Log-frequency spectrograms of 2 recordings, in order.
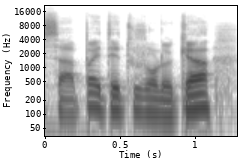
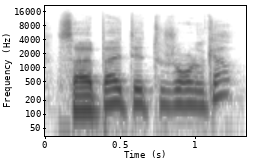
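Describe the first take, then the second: First: The voice falls at the end, like a statement. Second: The voice rises at the end, like a question. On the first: It is read as a plain statement. The speaker calls it wrong. "J'ai pas mis l'intonation" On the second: It is asked as a question. The speaker calls it right. "Point d'interrogation"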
